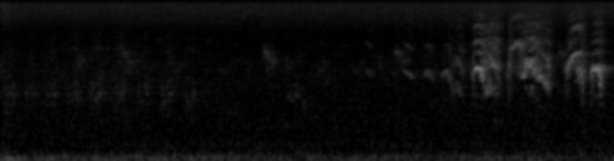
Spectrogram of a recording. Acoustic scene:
park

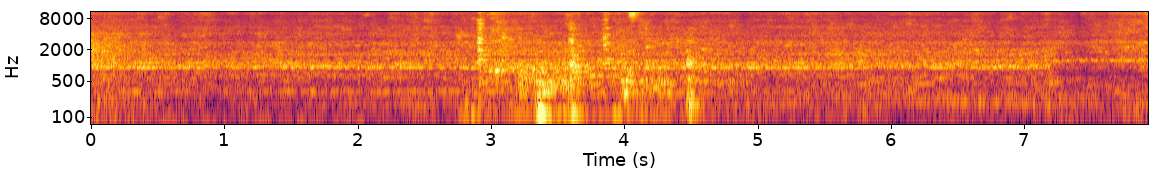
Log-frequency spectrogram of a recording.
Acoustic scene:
restroom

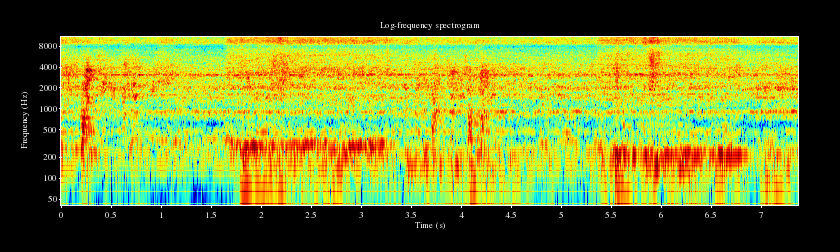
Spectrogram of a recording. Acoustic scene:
restroom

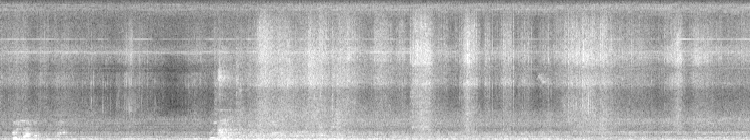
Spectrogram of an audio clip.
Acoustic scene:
elevator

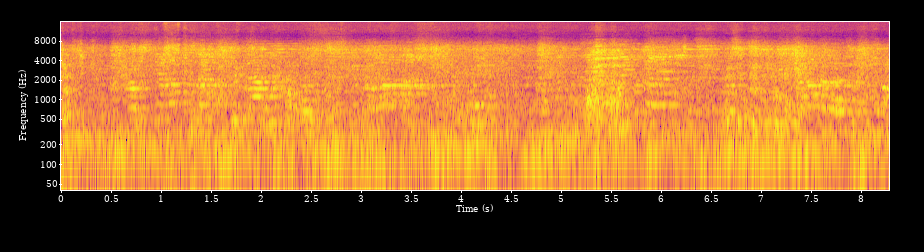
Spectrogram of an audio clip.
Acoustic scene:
crowded indoor space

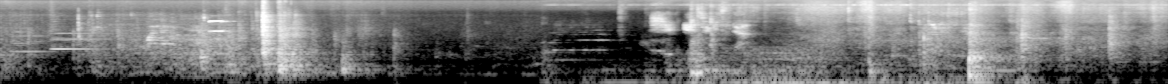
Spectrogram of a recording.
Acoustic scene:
elevator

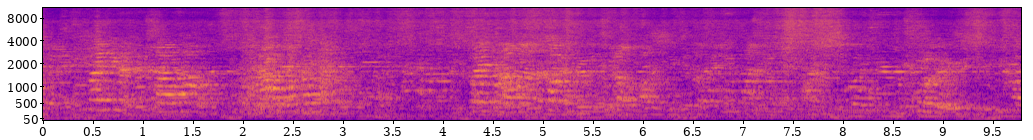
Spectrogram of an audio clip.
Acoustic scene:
crowded indoor space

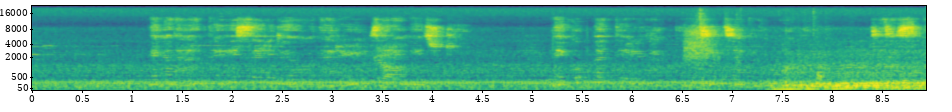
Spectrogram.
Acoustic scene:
bus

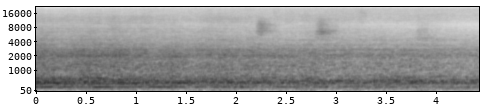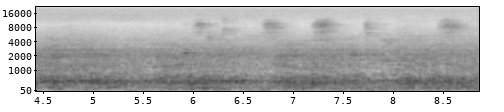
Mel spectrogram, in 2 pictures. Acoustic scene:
subway train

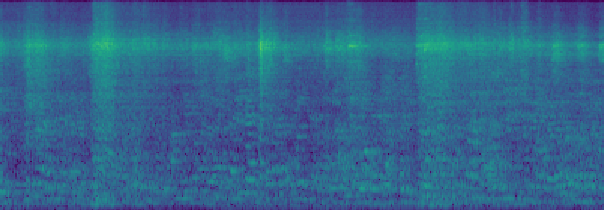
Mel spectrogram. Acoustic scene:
cafe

